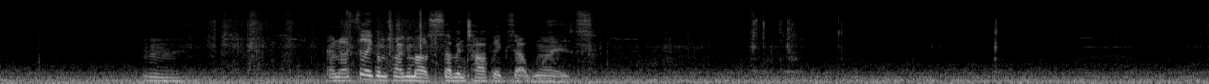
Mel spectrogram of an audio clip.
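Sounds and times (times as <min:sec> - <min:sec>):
steady low rumble: 0:00.0 - 0:12.0
chewing and biting food: 0:06.1 - 0:08.6, 0:11.1 - 0:12.0.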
